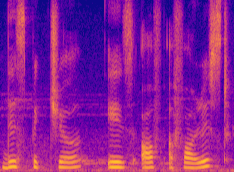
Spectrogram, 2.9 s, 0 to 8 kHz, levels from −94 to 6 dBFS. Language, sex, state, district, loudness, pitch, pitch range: English, female, Assam, Kamrup Metropolitan, -16 LUFS, 240 Hz, 230-255 Hz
